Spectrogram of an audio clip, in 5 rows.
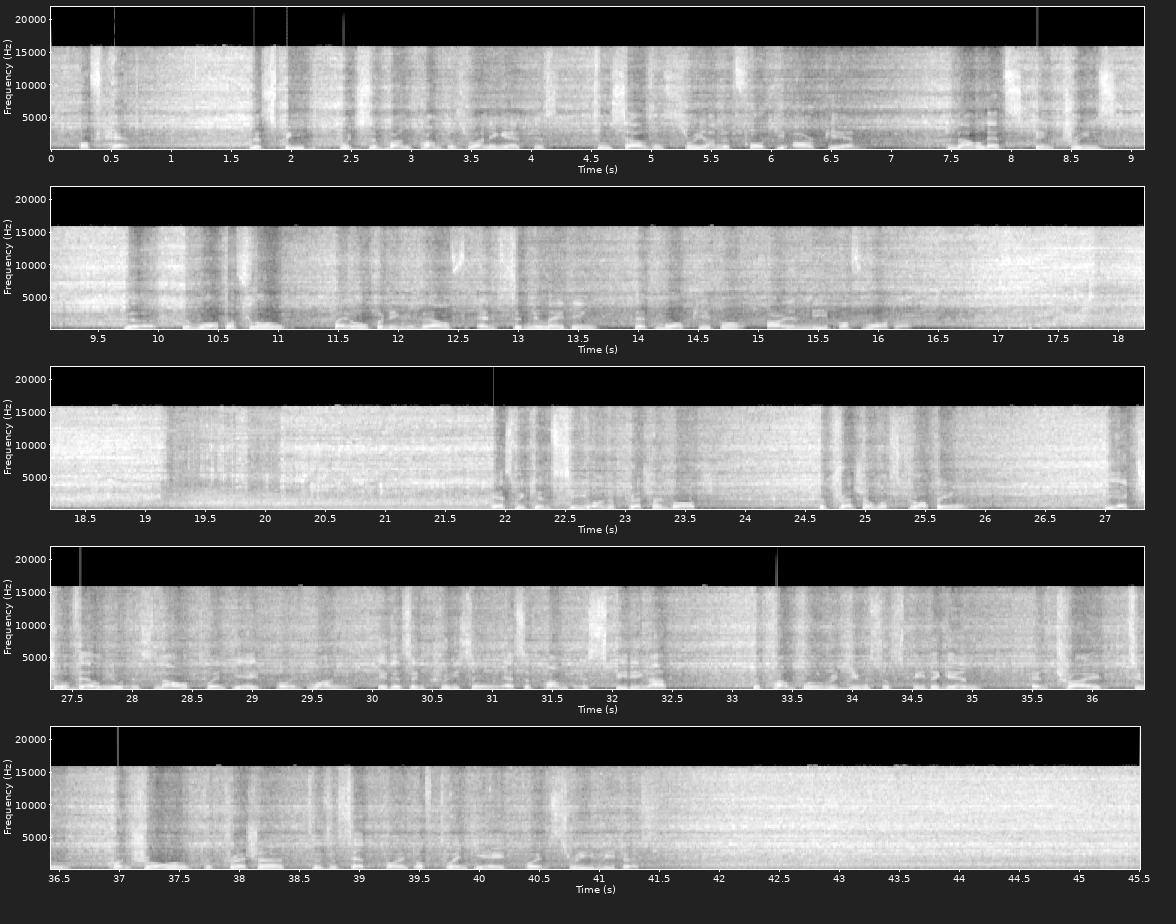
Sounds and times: Speech: 0.2s - 0.7s, 1.6s - 6.8s, 7.5s - 8.9s, 9.7s - 16.3s, 21.9s - 23.7s, 24.6s - 25.9s, 27.0s - 32.5s, 33.2s - 41.5s.

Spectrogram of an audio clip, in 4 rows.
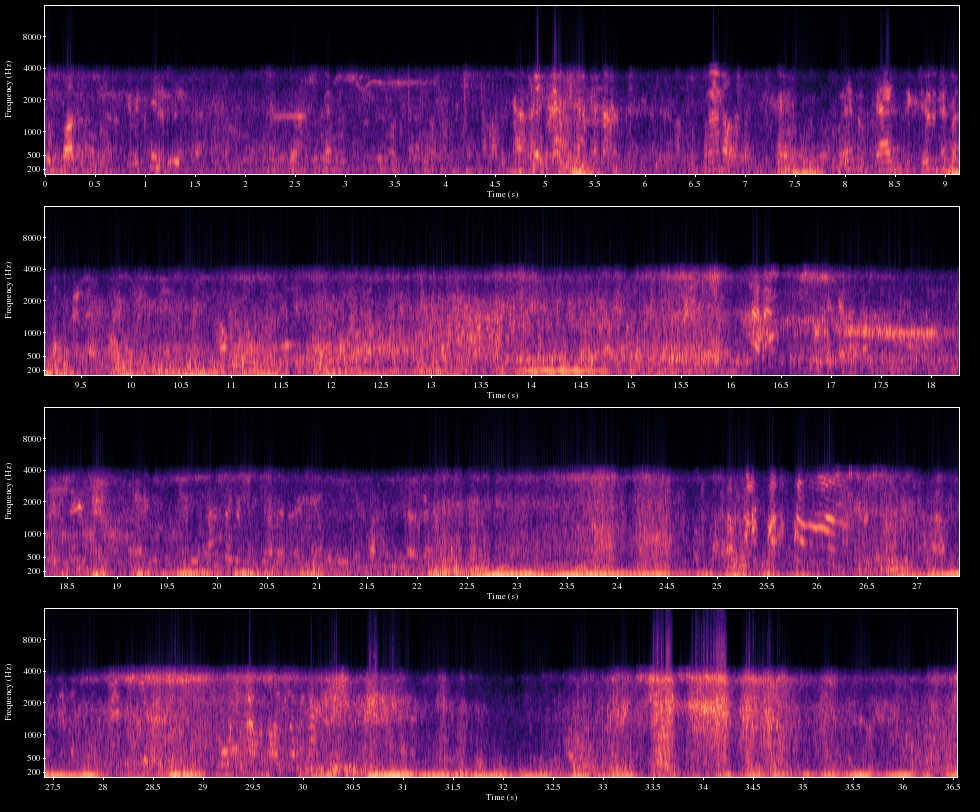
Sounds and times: Speech: 0.0s - 12.6s, 16.1s - 22.4s, 24.8s - 31.4s
Truck: 0.0s - 36.5s.

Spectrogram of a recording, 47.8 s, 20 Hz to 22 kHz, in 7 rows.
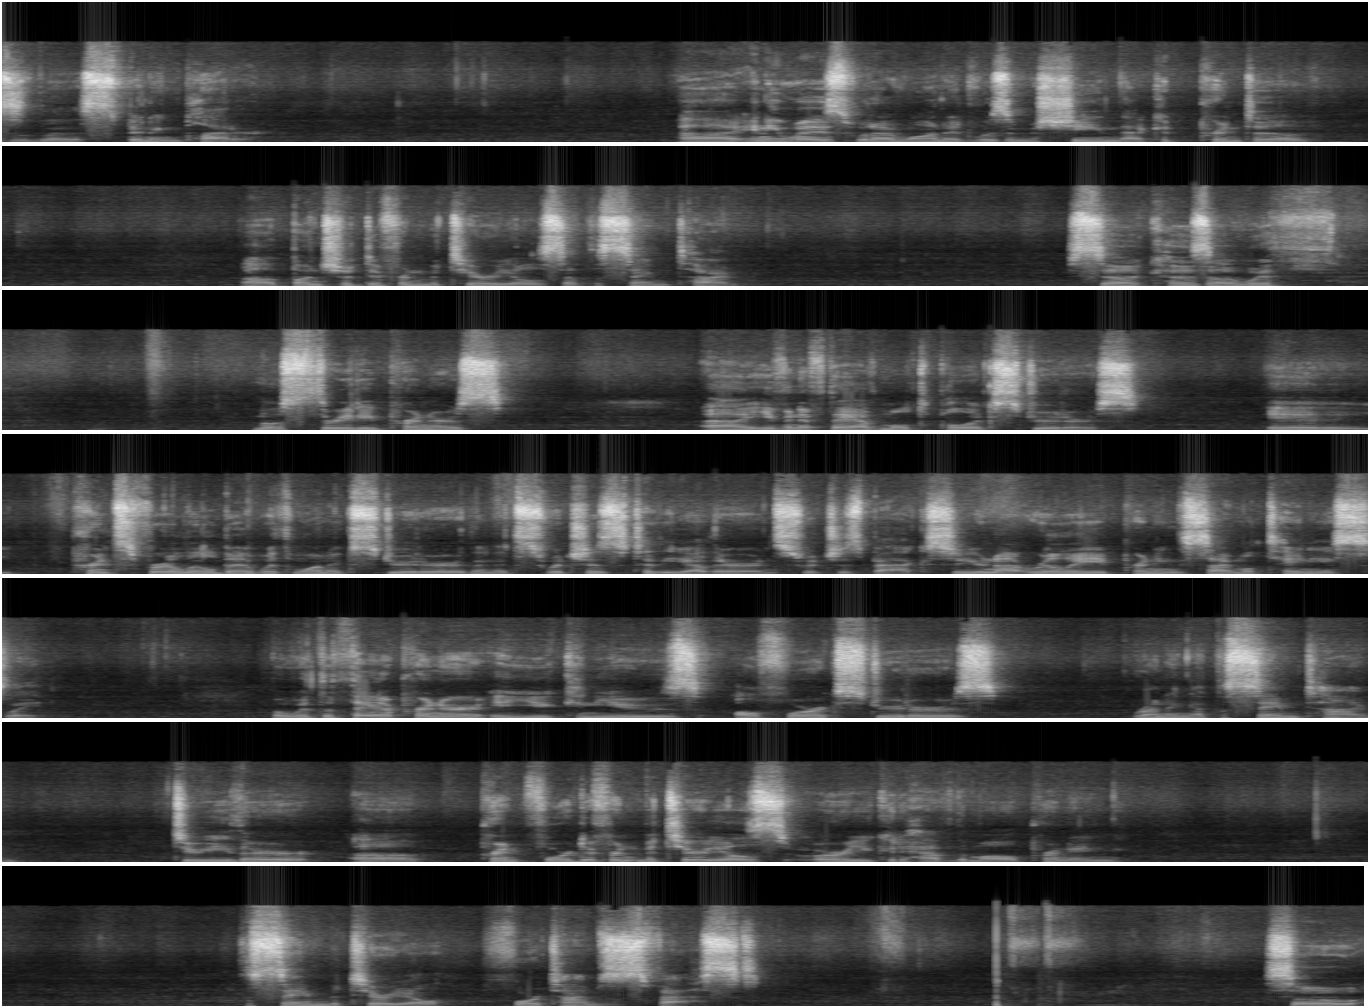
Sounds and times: Speech: 0.0s - 1.4s, 3.4s - 6.8s, 8.0s - 10.6s, 12.2s - 13.7s, 14.9s - 16.3s, 17.2s - 27.6s, 28.6s - 32.4s, 33.0s - 34.4s, 35.0s - 39.9s, 42.2s - 44.9s, 46.3s - 47.7s.

